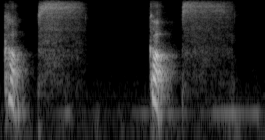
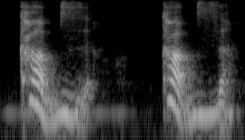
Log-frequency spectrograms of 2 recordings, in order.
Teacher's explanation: the vowel sound is a bit shorter before the voiceless consonant · And in the second word, cubs, here we have the vowel a bit longer before the voiced consonant. Another thing that I need you to know is that the s after the p, which is voiceless, is still voiceless.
